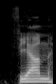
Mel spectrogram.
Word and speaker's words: Fionn: Aussie stadium announcers, Caribbean commentators, and the whole shebang in between have been saying his name as two syllables, and I'd love to hear one person just say Fionn properly.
